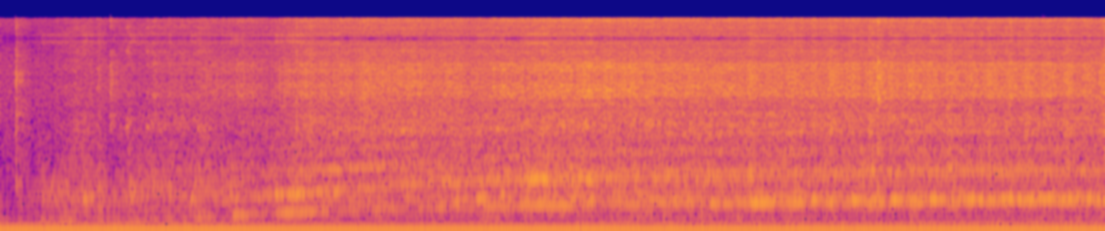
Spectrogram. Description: It was sold only out of Family Handyman Magazine, and it runs off gears. Very rare, and very noisy.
